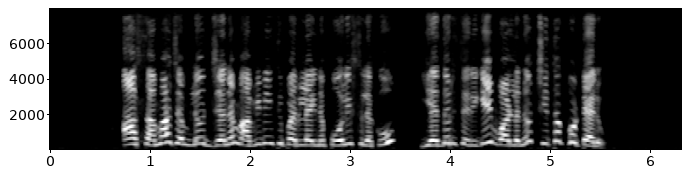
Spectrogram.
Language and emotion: Telugu, angry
